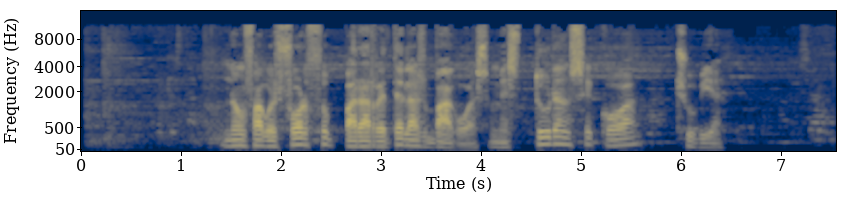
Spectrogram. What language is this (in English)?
Galician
